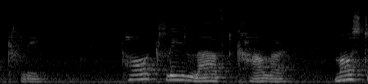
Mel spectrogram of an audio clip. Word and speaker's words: Klee: In Switzerland, they pronounced his name Paul Klee, but in America, in English, we will say Paul Klee.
